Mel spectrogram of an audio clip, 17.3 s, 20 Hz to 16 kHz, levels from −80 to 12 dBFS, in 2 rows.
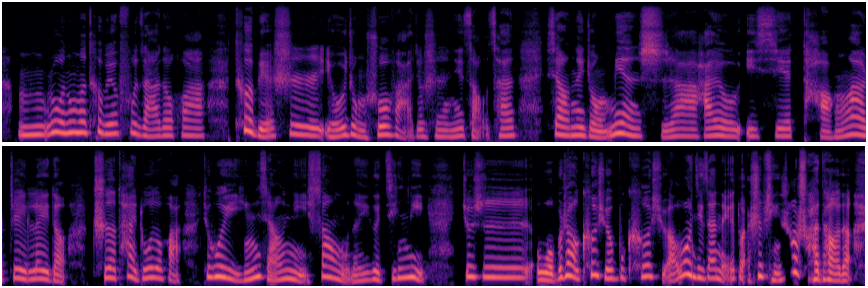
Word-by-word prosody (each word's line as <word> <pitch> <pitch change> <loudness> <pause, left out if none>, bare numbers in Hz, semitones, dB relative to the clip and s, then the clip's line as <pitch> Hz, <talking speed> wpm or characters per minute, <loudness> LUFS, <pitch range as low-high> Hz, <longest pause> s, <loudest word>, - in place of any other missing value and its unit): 嗯， 220 0 +1
如 240 +6 +1
果 275 -2 +4
弄 280 +1 +4
得 280 - +4
特 290 - -2
别 245 0 +1
复 255 +1 -4
杂 190 -4 -3
的 200 +1 -2
话， 200 -1 -6 0.3
特 335 -3 +3
别 185 -6 0
是 220 -2 -1
有 175 +3 -1
一 - - -2
种 205 -8 -3
说 220 +8 +1
法， 195 - -7
就 180 -1 -7
是 175 0 -7
你 180 +3 -4
早 185 - -9
餐 195 +1 -4 0.3
像 220 -4 0
那 210 - +2
种 170 -5 -1
面 235 -6 +2
食 160 -3 -2
啊， 185 -1 -3
还 190 +1 -1
有 190 -3 -1
一 185 - -4
些 190 +1 -5
糖 155 -2 -4 0.2
啊， 225 -2 +2
这 220 +3 0
一 - - +4
类 210 0 +2
的， 165 -6 -3 0.2
吃 - - -1
得 245 - +3
太 255 0 -2
多 240 +4 +1
的 245 - +1
话， 225 - -5 0.2
就 270 - 0
会 265 -5 +5
影 195 +9 +2
响 225 -5 0
你 160 -7 0
上 265 -5 0
午 190 - -4
的 160 +2 -4
一 185 - -4
个 205 -1 +1
精 230 +7 -1
力， 265 - +2 0.3
就 275 -2 +2
是 255 -2 0
我 190 -2 +5
不 240 - +1
知 305 - +6
道 280 - +6
科 325 +8 0
学 245 -7 +3
不 235 +2 -3
科 280 +5 0
学 275 - -5
哦， - - 0
忘 330 -2 +6
记 245 - +2
在 235 0 +1
哪 220 - -1
个 225 - -1
短 - - -3
视 290 - +4
频 190 -10 -1
上 390 - +3
刷 215 -10 +3
到 200 -4 +5
的， 175 0 +2
215 Hz, 285 characters per minute, -23 LUFS, 190-255 Hz, 0.3 s, 知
